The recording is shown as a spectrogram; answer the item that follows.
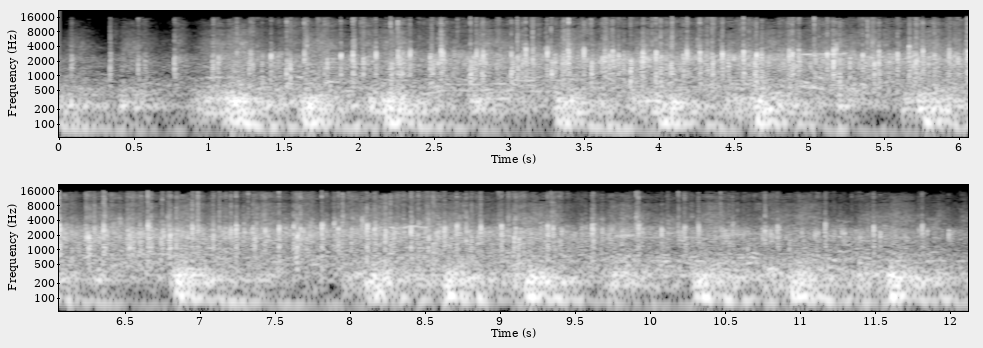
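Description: Wind band playing a processional march over a steady bass drum beat, while the crowd applauds from about a second in until near the end.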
